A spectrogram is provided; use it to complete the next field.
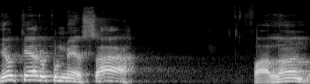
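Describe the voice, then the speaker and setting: This man's voice has a dark, mellow tone. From Brazil, Minas Gerais (Araguari). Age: 60s. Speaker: church testimony speaker. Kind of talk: testimony. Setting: church.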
